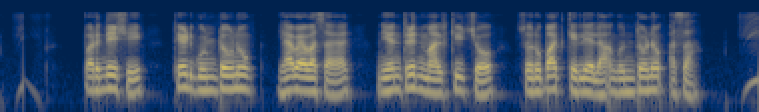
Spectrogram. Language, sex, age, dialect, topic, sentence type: Marathi, male, 18-24, Southern Konkan, banking, statement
